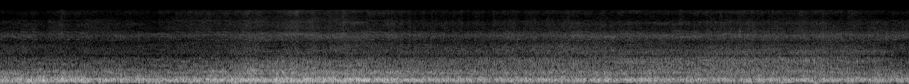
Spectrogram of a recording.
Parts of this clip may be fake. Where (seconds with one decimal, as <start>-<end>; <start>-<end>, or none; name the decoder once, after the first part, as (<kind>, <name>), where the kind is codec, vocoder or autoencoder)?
0.0-3.9 (codec, SNAC); 5.7-7.1; 7.8-9.1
